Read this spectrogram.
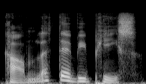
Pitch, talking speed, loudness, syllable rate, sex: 120 Hz, 205 wpm, -18 LUFS, 5.3 syllables/s, male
